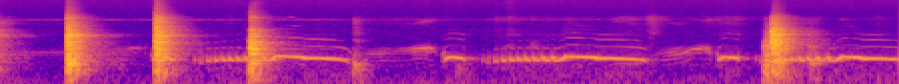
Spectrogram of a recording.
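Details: Spotted dove about to lay eggs, cooing low with a trembling, rolling phrase and short clipped notes, amid several loud sharp taps or knocks before and after.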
